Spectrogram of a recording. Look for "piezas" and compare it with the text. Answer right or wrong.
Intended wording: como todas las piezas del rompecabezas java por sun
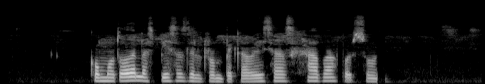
right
